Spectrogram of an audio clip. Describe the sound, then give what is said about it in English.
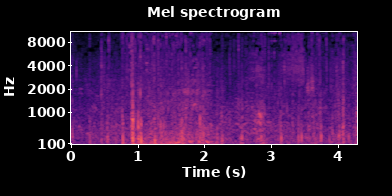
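Horse hooves clip-clop steadily as a man rides the horse, a brisk repeating rhythm of hard knocks over a busy background with faint voices mixed in. “You know, you look pretty handsome up there on that horse.”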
